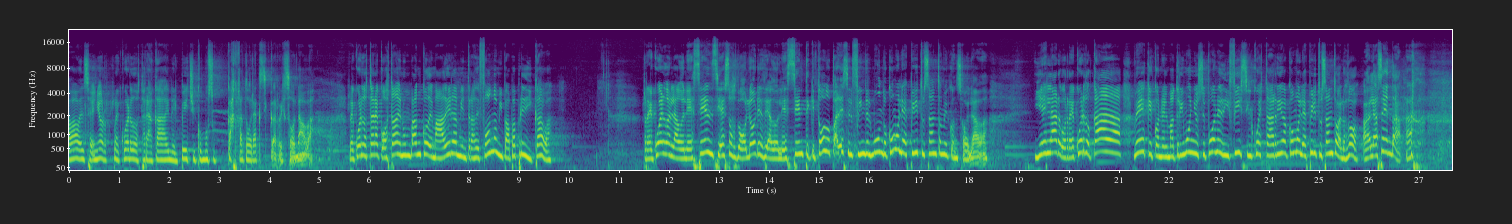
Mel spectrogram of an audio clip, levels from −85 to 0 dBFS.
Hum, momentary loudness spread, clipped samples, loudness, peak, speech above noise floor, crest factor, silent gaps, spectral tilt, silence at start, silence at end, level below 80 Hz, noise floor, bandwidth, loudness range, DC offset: none; 6 LU; under 0.1%; -12 LUFS; -2 dBFS; 36 dB; 10 dB; none; -4.5 dB/octave; 0 s; 0 s; -32 dBFS; -48 dBFS; 16.5 kHz; 4 LU; under 0.1%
